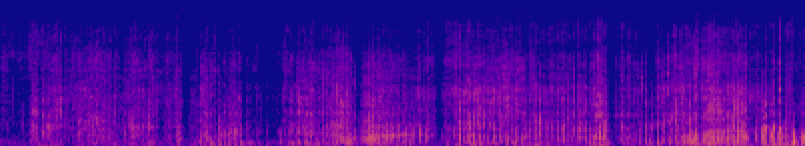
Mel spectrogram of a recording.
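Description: An empty, hollow, clear ridged plastic water bottle with a white cap and no label is scratched and squeezed with long nails along its ridges. Dense crinkling, crackling and scraping rasps run almost continuously, broken by a few brief pauses and sharper crunches.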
